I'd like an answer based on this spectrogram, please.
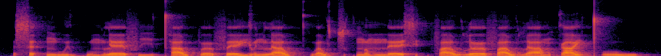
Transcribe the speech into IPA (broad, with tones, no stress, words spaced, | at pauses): sɐ˧t̚ŋuː˧j kʷɐ˨˩mlɛː˧ fiː˨ t̪ʰaː˨wpœː˨˩fɛː˨˧ jɵ˧nlaː˨˧w kʷʰaː˨˧w t͡sʊ˧k̚n̪ɐ˥m n̪ɛː˨˥sɪ˨k̚ faː˨˥wlœː˥faː˨wlaː˨˥m kaː˥jt̪ʰo˨w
